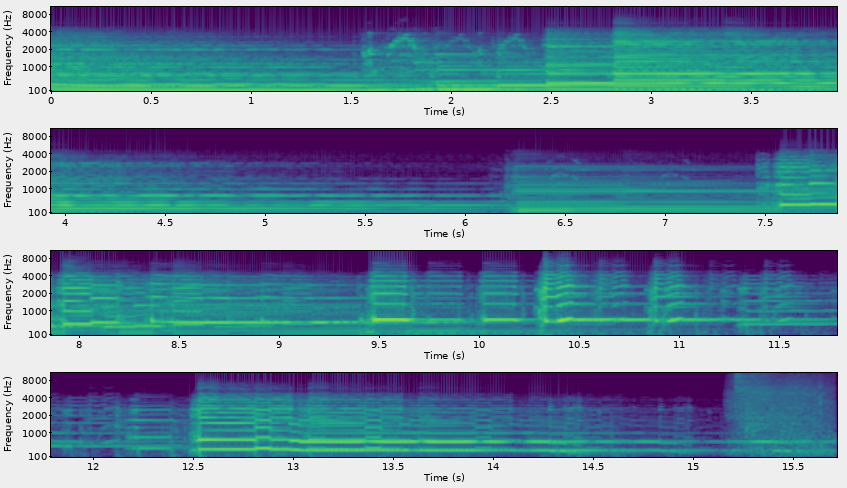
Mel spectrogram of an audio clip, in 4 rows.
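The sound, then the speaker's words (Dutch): A 1967 electric guitar with a Bigsby vibrato rings out in sustained chords and melodic lines, notes wavering and bending under heavy chorus and echo effects, played alone without any talking. “Dat is een, een met een Bixby is echt ongeëvenaard.”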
